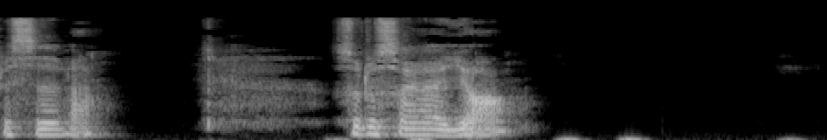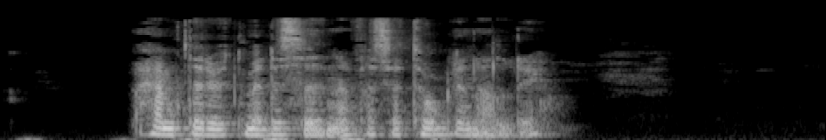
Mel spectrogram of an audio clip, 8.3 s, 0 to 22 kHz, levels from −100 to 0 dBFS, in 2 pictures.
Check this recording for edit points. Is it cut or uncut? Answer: uncut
